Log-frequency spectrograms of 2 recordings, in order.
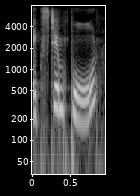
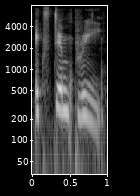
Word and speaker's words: extempore: It shouldn't be pronounced as extempore. It has to be pronounced as extempore, pre.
